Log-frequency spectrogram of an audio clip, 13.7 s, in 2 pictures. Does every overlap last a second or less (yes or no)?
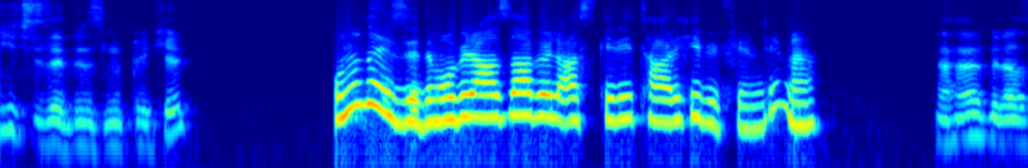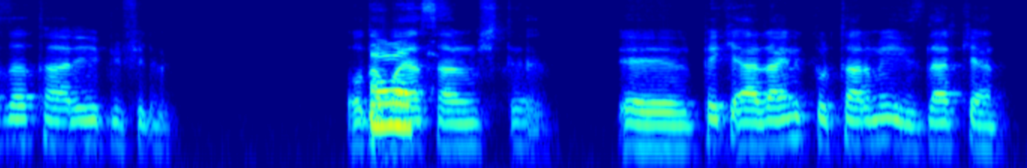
yes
